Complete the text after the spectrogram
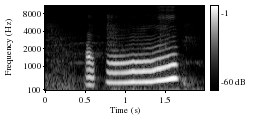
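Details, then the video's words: Hungry green parakeet in Pakistan, apparently indoors: one short clipped note followed by a drawn-out, steadily rising nasal wail lasting almost a second, over a low hum. "PARAKEETS ARE TOO HUNGRY"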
